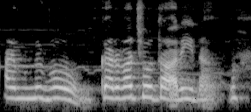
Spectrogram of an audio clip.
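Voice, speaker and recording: A woman plays a gentle young bride with a high, gravelly-edged voice, talking softly and pleadingly. The sound is dull and lo-fi, with faint music in the background. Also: flat delivery, unhurried. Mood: tearful. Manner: soft-spoken and pleading. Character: young married daughter, gentle and hurt. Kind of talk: amateur family short-film acting. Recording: dull lo-fi audio, soft music.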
